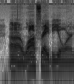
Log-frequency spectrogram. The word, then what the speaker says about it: Wafre Bjorn: Wafre Bjorn is how you pronounce my name, and it's shortened to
